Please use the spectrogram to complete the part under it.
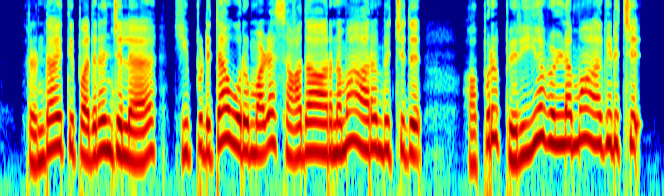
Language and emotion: Tamil, fearful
